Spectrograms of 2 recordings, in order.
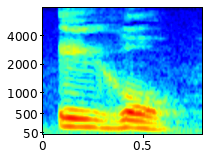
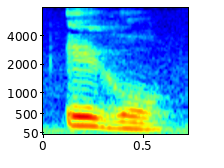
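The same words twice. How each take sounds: First: Ego louder with the last syllable pushed; stress on the omega. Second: Ego said slowly as in Spanish; wrong stress. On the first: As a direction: hit the o of ego hard. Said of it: "con acento en la omega". (ego con acento en la omega) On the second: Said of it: "ego, no ego". (ego lento, a la española) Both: Shown as a demonstration.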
